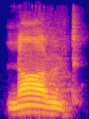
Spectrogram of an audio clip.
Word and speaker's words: gnarled: There is one important word over here, gnarled. G is silent, means rough and twisted.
